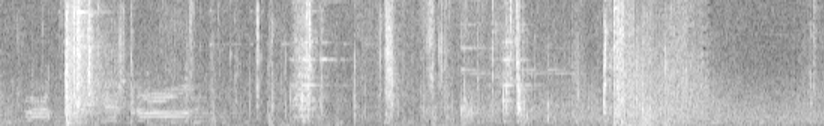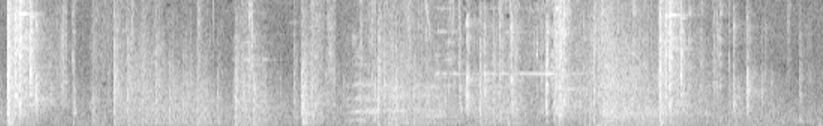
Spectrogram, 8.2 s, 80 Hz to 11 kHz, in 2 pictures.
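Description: Grenade-launcher rounds and gunfire go off in Battlefield 3 multiplayer, with sharp bangs and bursts spread irregularly through a busy battle, moderately close, and some voice chatter underneath.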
